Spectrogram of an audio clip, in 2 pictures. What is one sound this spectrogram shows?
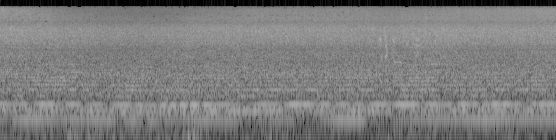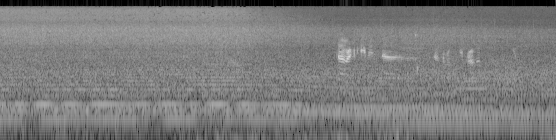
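A small propeller plane's engine drones steadily.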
